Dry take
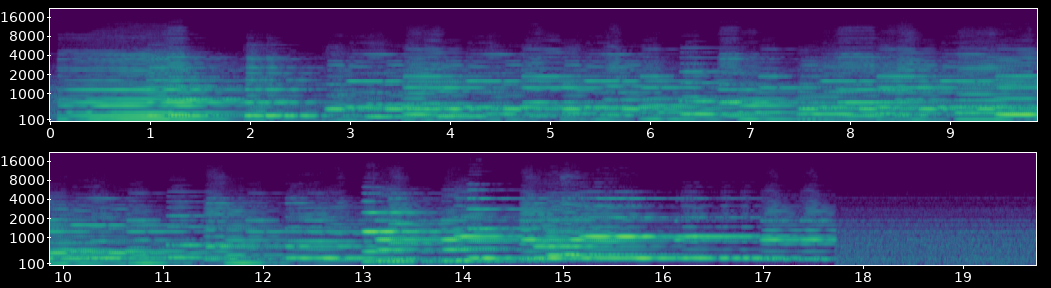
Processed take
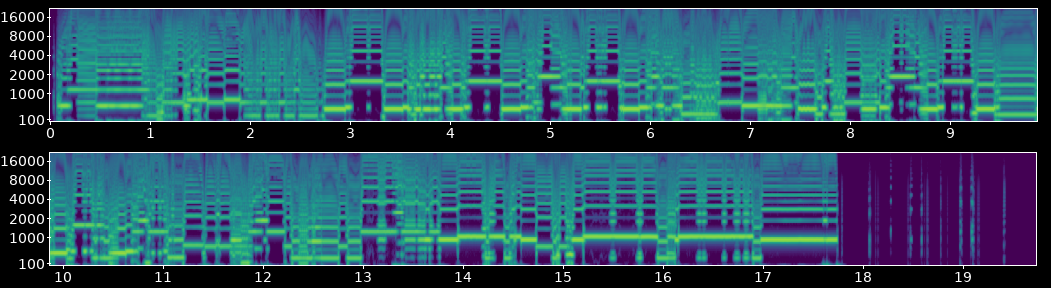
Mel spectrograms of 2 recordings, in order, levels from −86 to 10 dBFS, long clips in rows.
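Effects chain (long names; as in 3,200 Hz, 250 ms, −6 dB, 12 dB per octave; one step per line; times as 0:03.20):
high-pass filter 870 Hz 6 dB per octave
spectral peaks only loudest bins 2
fuzz pedal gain 53 dB, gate −55 dBFS
comb filter 2.1 ms, depth 64%
level +3 dB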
